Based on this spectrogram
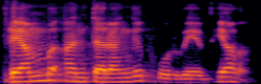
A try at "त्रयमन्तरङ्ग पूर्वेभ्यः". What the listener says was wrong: गलत। अंतरंग अलग बोल दिया आपने, आखिर तो आवाज ही नहीं आएगी। त्रयमंत, हाँ इकट्ठा बोलना। त्रयमंतरं पूर्वेभ्यः।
